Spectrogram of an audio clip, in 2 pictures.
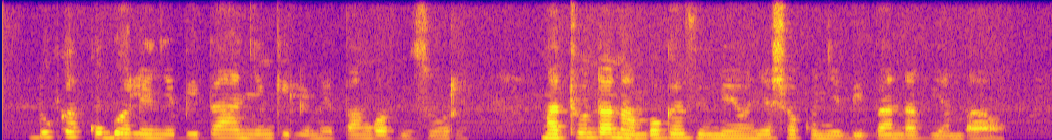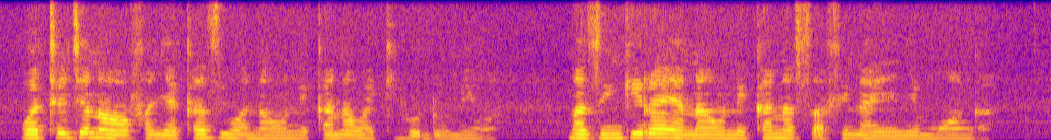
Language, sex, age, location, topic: Swahili, female, 18-24, Nairobi, finance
